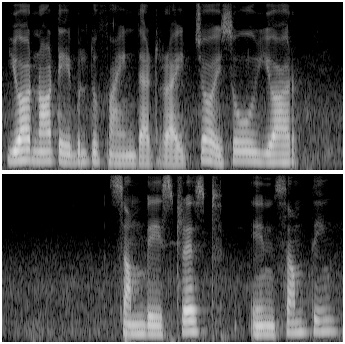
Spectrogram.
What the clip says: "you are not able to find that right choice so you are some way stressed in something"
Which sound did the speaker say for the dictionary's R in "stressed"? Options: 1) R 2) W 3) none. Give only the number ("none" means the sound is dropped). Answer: 1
